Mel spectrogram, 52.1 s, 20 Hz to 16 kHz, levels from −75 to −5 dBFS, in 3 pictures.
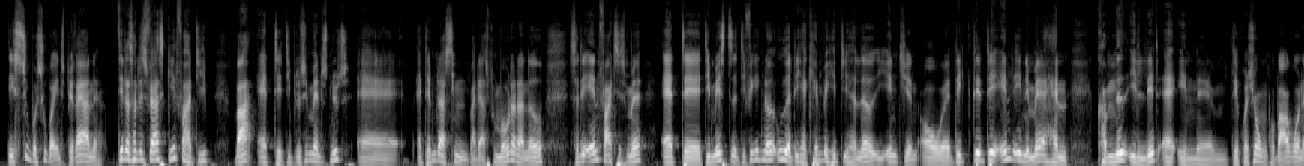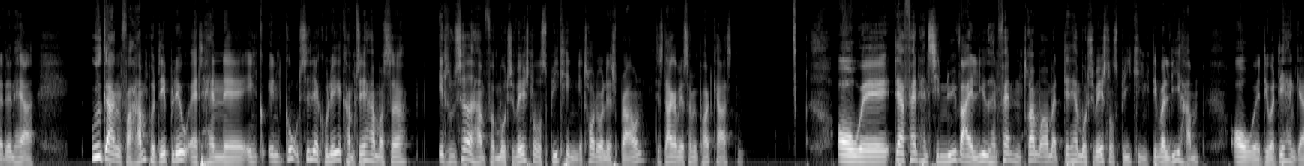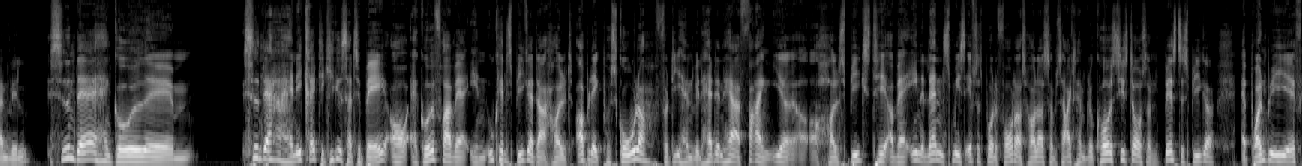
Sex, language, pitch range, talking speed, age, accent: male, Danish, 120-150 Hz, 230 wpm, 30-49, native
